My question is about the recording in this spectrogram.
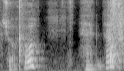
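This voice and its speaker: A woman's voice: measured pace, darkish tone, slight background noise. A woman with an Algerian Arabic accent gives a chatty home cooking demonstration, talking straight to her viewers and mixing in French words. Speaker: cooking show host.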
